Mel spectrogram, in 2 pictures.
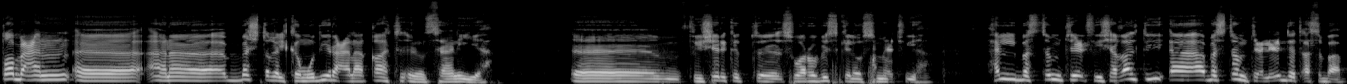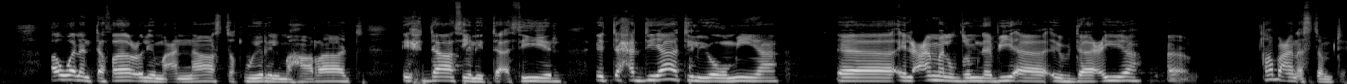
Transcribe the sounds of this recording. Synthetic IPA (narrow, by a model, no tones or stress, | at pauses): t̪ˤɑbʕɑn | ʔanabaʃt̪aɣɪlkamʊd̪iːɾʕalɑːqɑːt̪ʔɪnsaːnɪjːa | fiʃɪɾɪkaswɑɾˤubɪskilawsamɪʕt̪fiːha | halbast̪amt̪ɪʕfiʃaɣalt̪ibast̪amt̪ɪʕlʕɪd̪ːaʔasbaːb̚ | ʔawːalant̪afaːʕʊlimaʕanːaːst̪ɑt̪ˤwiːɾɪlmaɦɑːɾˤɑːt̪ | ʔɪħd̪aːθilɪt̪ːaʔθiːɾ | ʔɪt̪ːaħad̪ːɪjaːt̪ɪljoːmɪjːa | ɪlʕamalðˤɨmnabiːʔaʔɪbd̪aːʕɪjːa | t̪ˤɑbʕɑnʔast̪amt̪ɪʕ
